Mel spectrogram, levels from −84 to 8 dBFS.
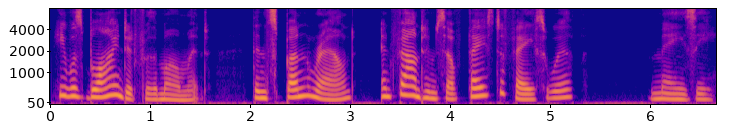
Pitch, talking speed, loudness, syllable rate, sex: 210 Hz, 145 wpm, -20 LUFS, 4.1 syllables/s, female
